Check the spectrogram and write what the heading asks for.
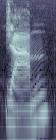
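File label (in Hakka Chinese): "rham3", 客語 海陸腔; 閹; 鹽; 膁; 厭; 燄; •部分地區讀為rham。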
